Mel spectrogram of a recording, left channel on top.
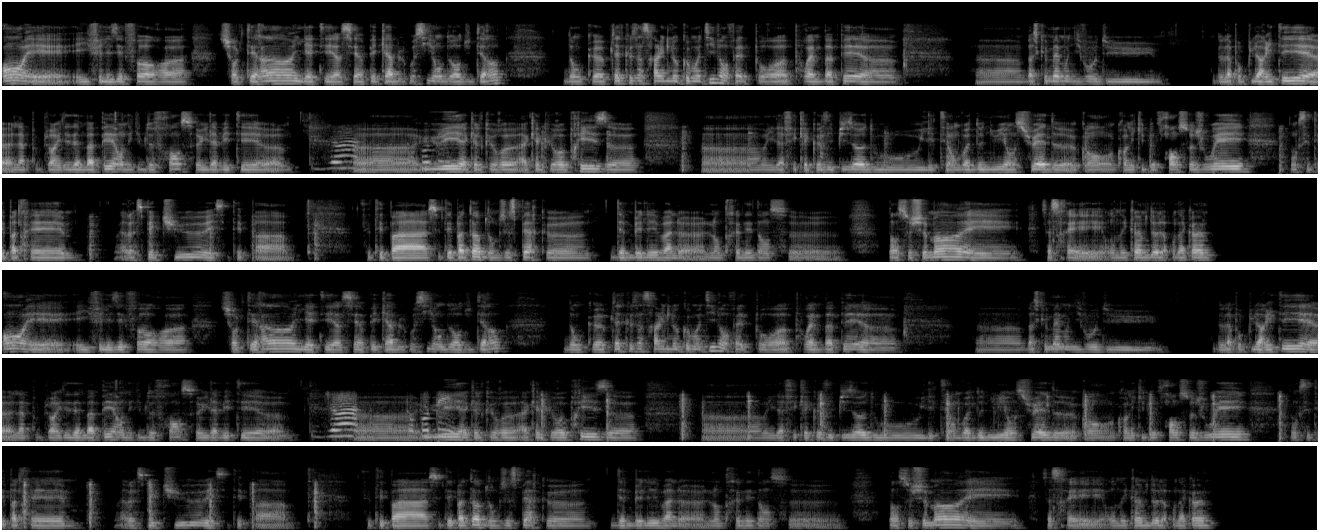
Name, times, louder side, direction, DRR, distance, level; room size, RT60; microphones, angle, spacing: voice 1, 0.0-9.5 9.7-11.6 12.1-27.1 27.4-28.5 28.8-38.4, left 3 dB, 90° left, 1.5 m, -29 dB
sound 1, 16.3-16.9 17.2-17.9 18.4-18.7 19.2-19.4 19.9-20.2 20.6-20.7 21.3-21.5 22.0-22.1 22.6-23.7 24.0-24.1 24.6-24.7 25.2-25.4 25.9-26.0 26.5-26.8 27.2-27.3 27.8-28.0 28.4-28.5 28.8-28.9 29.4-29.6, right 6 dB, 75° right, 0.8 m, -33 dB
11.5 x 5.4 x 2.4 m
head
